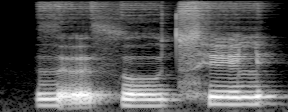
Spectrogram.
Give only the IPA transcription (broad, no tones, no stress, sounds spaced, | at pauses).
ð ə̰ θ o u̯ t͡sʰ e l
